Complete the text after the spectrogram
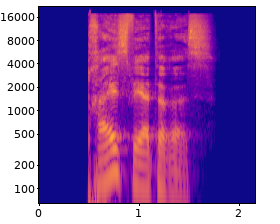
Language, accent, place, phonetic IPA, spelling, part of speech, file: German, Germany, Berlin, [ˈpʁaɪ̯sˌveːɐ̯təʁəs], preiswerteres, adjective, De-preiswerteres.ogg
- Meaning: strong/mixed nominative/accusative neuter singular comparative degree of preiswert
